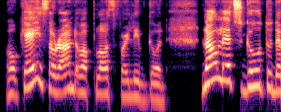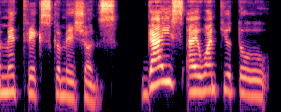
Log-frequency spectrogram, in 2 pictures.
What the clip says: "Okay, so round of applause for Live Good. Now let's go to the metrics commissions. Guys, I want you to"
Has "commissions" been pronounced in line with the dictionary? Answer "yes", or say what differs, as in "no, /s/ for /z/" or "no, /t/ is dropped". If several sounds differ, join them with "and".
no, /s/ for /z/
